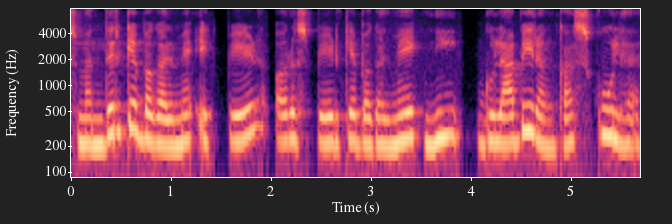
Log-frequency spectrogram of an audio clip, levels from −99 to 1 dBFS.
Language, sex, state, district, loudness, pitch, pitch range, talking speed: Hindi, female, Jharkhand, Palamu, -15 LUFS, 230 Hz, 215-250 Hz, 190 wpm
